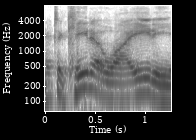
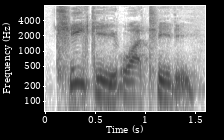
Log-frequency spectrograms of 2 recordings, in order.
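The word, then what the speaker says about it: Taika Waititi: Anyway, Taquito Witi or however you pronounce his name. Kiwati. What is it? It's Tiki Watiti.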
